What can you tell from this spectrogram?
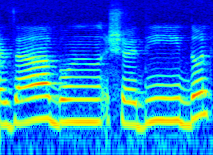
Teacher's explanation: اب با کے اوپر تنوین کی دو پیش ہے، تو تنوین کے بعد شین آ رہا ہے جو کہ حروف اخفا میں آتا ہے، تو ہم یہاں پر غنہ کر کے پڑھیں گے کس طرح عذاب شدید، یعنی کہ جو نون کا جو ساؤنڈ ہوگا وہ کلیئرلی پروناؤنس نہیں ہوگا، اس کو ہم واضح کر کے نہیں پڑھیں گے بلکہ ہم چھپا کے پڑھیں گے، غنہ کریں گے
